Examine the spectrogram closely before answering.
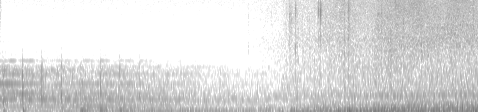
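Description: A steady, low engine drone from inside a moving car, holding a monotonous hum that grows a little louder and rougher with added road noise partway through. No one speaks.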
